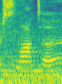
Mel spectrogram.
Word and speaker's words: Zlata: Well, the ones that are crossing my mind are the Zlata, or Slata. I've learned that that's how you're supposed to pronounce it, I guess.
